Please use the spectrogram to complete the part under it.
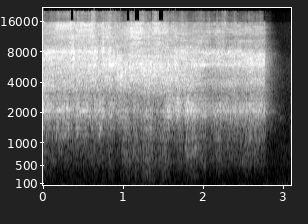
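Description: Compressed air blowing out a machined shaft for an auction press: a loud, close, steady hiss runs for nearly three seconds, then cuts off abruptly, with no talking.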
